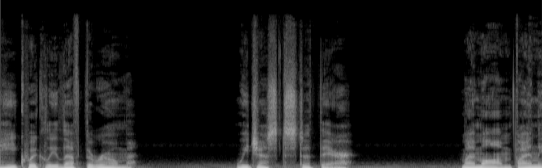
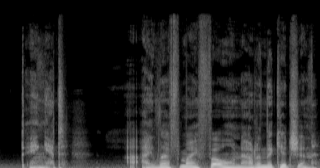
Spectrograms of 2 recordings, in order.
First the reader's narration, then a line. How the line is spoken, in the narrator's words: she said, her voice shaking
